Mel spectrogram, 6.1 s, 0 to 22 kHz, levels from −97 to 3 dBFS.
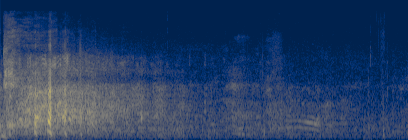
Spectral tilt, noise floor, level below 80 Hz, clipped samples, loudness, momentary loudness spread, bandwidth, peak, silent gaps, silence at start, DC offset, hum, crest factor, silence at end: -3.5 dB/octave; -67 dBFS; -80 dBFS; under 0.1%; -31 LUFS; 26 LU; 15.5 kHz; -6 dBFS; none; 0 s; under 0.1%; none; 32 dB; 1.4 s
